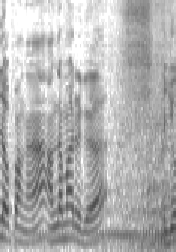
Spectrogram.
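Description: A man speaking, with a steady low hum underneath.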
